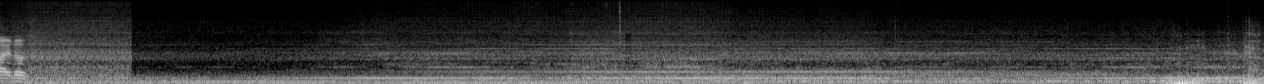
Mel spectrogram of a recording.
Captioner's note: engine roaring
